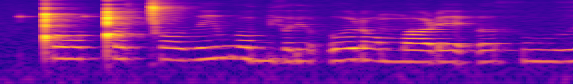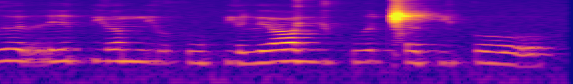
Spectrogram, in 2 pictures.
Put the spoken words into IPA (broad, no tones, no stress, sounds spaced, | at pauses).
ǃ ɔ ǃ ʌ ǀ ɔ ð ɪ w ɔ bʲ ɔ ɾʲ ɔ ʔ o ɽ ɔ m ɒ ɽ ɛ ʔ ʌ x u ɣ ə r ɪ pʲ ʌ mʲ o x u pʲ ʌ lʲ ɒ vʲ ə kʷ ə ǁ ə pʲ ə k o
